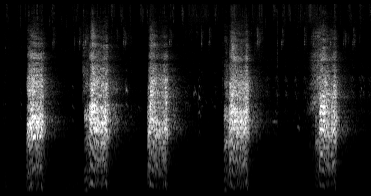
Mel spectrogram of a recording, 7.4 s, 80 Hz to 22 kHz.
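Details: Hyacinth macaw, the largest parrot, a bird of Brazil's Pantanal: five loud, harsh, raucous squawks, each about half a second long, spaced roughly every 1.2 to 1.5 seconds against a quiet background.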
